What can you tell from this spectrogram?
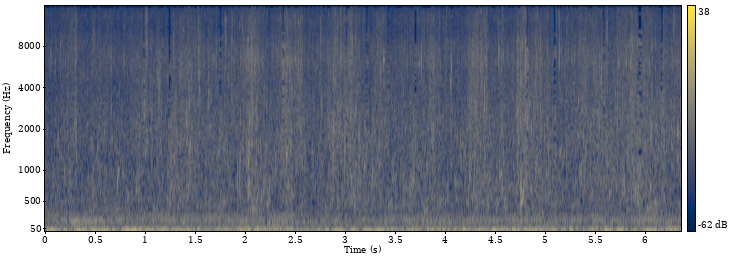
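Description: Water rushing and splashing along the hull of a kayak under way, over a steady low hum from its battery-powered electric motor.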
